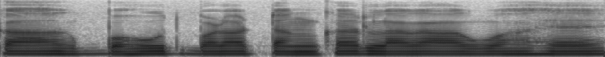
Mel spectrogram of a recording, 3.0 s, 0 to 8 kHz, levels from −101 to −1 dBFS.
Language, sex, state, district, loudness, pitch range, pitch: Hindi, male, Jharkhand, Deoghar, -16 LUFS, 110-115 Hz, 110 Hz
